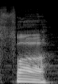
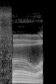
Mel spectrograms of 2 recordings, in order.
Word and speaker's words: pho: like regular people hey which I knew was not pronounced foe unlike Jade of course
